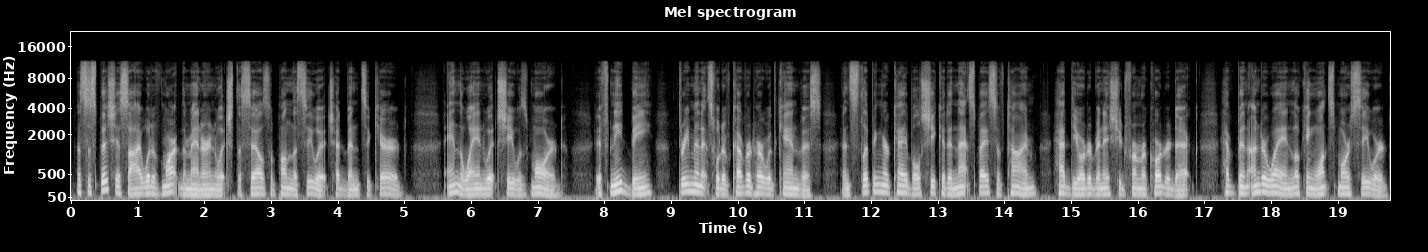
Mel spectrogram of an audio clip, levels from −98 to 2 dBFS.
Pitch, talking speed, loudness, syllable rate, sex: 105 Hz, 205 wpm, -18 LUFS, 5.2 syllables/s, male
